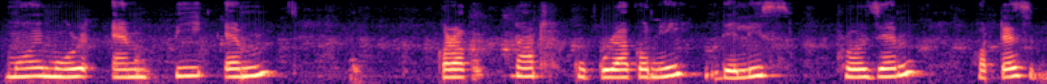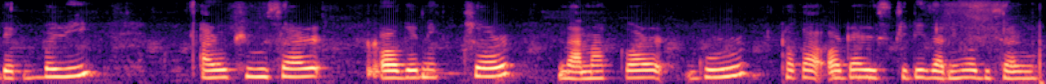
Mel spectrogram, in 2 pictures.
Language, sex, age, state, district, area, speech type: Assamese, female, 45-60, Assam, Dibrugarh, rural, read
